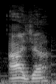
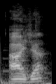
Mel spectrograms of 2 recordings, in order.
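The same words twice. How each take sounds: The two takes are said the same way.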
